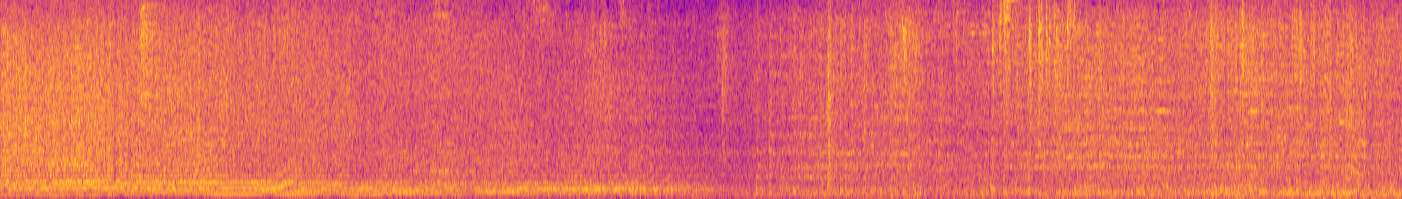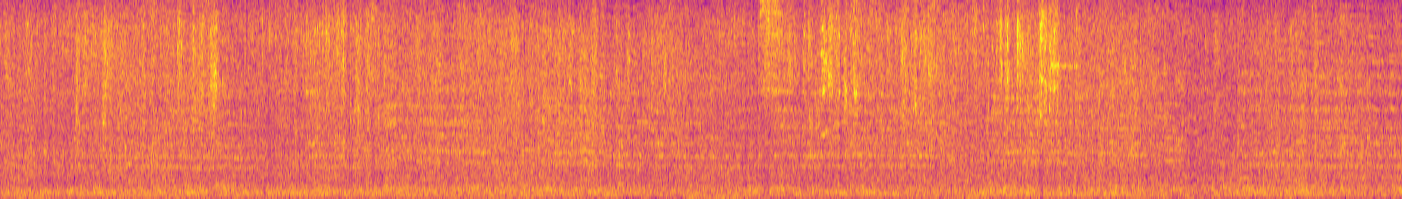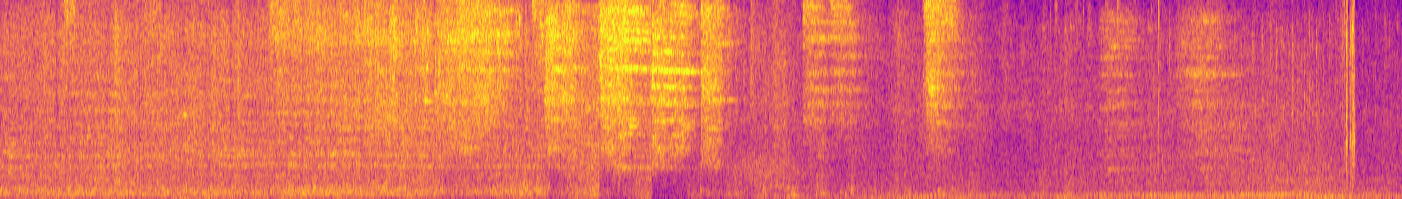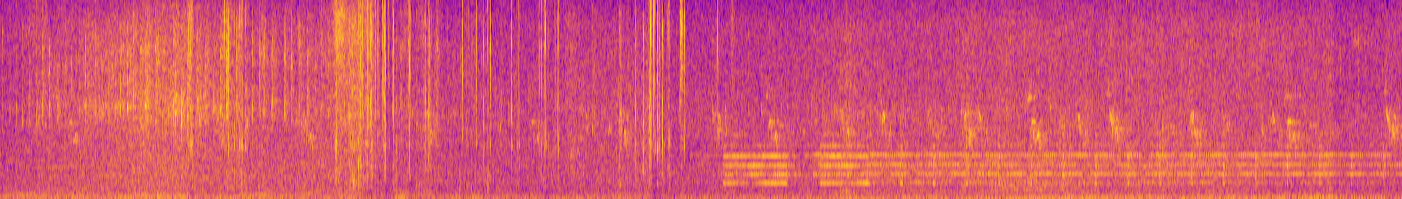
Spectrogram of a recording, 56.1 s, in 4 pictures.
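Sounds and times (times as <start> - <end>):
train wheels rumbling on rails: 0.0 - 56.0
wheels clacking over rail joints: 7.2 - 49.4.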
